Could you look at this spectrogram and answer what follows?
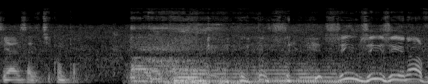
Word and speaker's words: Antetokounmpo: a D, so it's Antetokounmpo. But in the Greek way, you say with the NT, like Antetokounmpo. Whatever you got, just say, it's Giannis Antetokounmpo.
